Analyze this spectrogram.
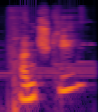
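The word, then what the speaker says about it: pączki: yeah i know this is pachkey punch gear punch key okay and so here on your little uh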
